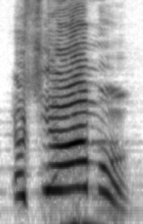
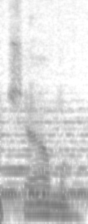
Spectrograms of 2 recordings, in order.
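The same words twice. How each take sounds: First: It is said harshly, with irritation. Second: It is said tenderly and lovingly.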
